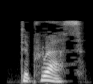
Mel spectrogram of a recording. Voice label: "Depress", English

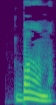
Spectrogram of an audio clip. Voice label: "Bomb", English

